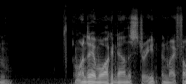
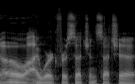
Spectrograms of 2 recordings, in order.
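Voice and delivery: ordinary talk

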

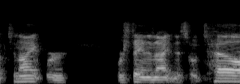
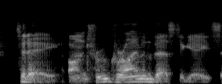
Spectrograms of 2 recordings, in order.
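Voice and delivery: put-on deep radio announcer voice. Speaker demonstrates the voice used for voiceover work: deep radio announcer voice. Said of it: "I can turn on the voice".

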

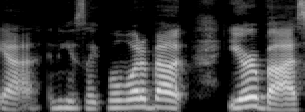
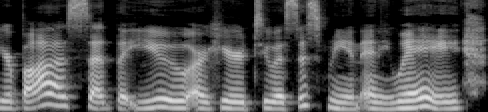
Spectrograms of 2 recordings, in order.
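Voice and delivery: ordinary delivery

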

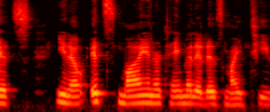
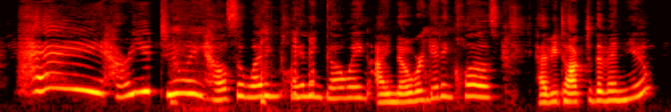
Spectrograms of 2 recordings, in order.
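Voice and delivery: put-on phony voice, very high and raised; 11 semitones higher, 6 dB louder than usual. Calling a woman about her wedding planning, super fake voice. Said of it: "I did have like the super fake voice".

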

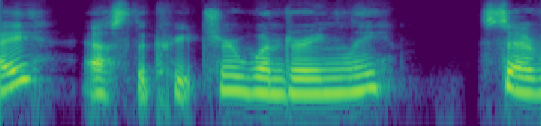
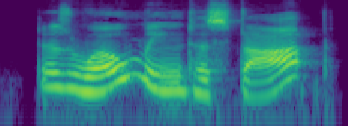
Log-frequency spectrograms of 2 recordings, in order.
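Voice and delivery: astonished, surprised tone. Narrator reading the sawhorse's question to the boy Tip, surprised. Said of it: "asked the sawhorse in a surprised voice".

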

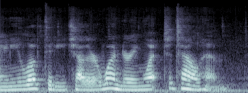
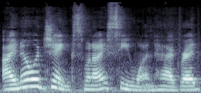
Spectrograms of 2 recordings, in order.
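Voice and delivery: ordinary delivery, nothing marked

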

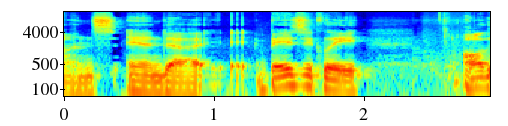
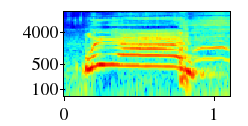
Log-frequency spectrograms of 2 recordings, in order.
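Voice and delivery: mock yelling, higher; 4 dB louder than usual. Retelling a joke a younger brother always made: imitating someone yelling. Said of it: "He would always just yell".

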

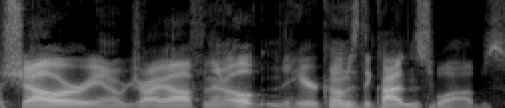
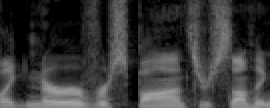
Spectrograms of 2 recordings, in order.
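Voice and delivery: ordinary talk

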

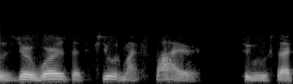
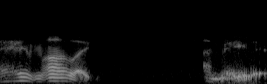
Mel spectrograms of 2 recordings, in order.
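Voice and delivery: hushed, whispered, slow, breathy put-on crying; 5 semitones higher, 9 dB quieter than usual. Retelling calling mom with big news: retelling own crying call. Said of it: "I called Mom crying".

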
